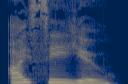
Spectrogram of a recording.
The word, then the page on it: icu: American English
